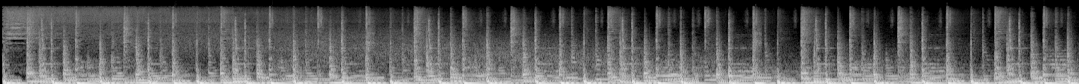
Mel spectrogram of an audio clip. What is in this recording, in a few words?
Raid; Mist Train Girls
